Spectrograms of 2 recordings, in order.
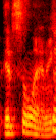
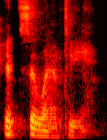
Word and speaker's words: Ypsilanti: Yep, Ypsilanti. – So like IP, not Ypsilanti. – No, it's Ypsilanti. – But it's pronounced Ips. But it's pronounced Ipsy. Ypsilanti.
